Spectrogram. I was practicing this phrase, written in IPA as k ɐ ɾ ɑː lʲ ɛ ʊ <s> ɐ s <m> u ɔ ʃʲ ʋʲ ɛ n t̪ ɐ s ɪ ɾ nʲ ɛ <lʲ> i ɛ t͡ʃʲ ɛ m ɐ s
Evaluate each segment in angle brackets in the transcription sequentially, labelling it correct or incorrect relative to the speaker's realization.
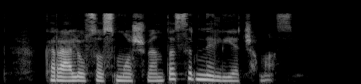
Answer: correct, correct, correct

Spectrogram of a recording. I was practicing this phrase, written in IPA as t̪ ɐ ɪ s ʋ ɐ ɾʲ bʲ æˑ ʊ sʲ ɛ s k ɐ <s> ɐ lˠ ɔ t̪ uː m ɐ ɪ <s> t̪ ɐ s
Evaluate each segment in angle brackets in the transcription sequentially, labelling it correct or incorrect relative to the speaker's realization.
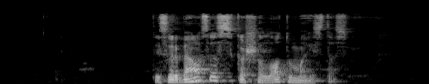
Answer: incorrect, correct

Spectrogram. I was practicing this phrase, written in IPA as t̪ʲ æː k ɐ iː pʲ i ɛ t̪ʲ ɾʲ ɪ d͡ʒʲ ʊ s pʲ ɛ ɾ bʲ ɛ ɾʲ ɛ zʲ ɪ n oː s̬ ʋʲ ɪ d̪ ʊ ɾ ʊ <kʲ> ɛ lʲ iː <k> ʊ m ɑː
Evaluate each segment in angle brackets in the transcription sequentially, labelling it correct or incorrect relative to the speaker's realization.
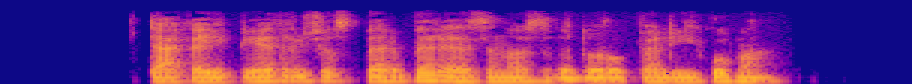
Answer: incorrect, incorrect

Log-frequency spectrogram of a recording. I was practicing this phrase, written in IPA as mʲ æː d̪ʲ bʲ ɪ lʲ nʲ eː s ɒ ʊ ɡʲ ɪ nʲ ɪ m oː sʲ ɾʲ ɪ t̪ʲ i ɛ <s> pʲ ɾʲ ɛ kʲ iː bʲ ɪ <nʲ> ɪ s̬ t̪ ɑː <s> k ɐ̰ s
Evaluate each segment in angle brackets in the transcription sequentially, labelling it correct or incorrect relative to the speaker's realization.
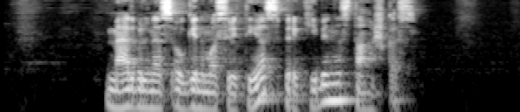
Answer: correct, correct, incorrect

